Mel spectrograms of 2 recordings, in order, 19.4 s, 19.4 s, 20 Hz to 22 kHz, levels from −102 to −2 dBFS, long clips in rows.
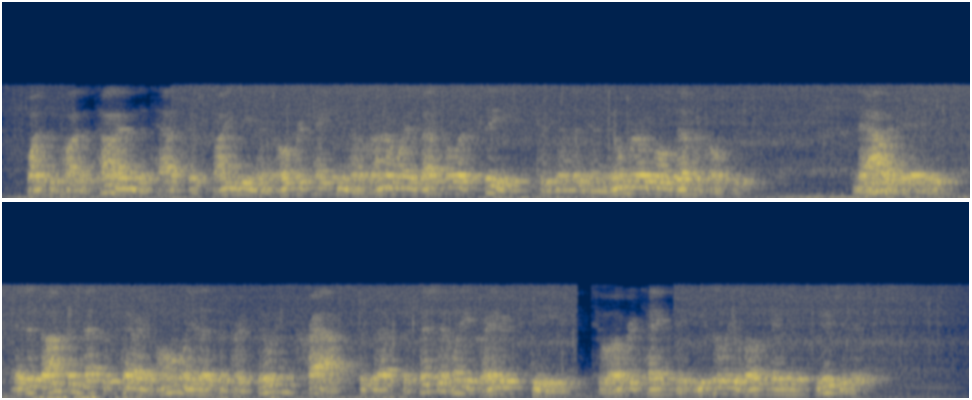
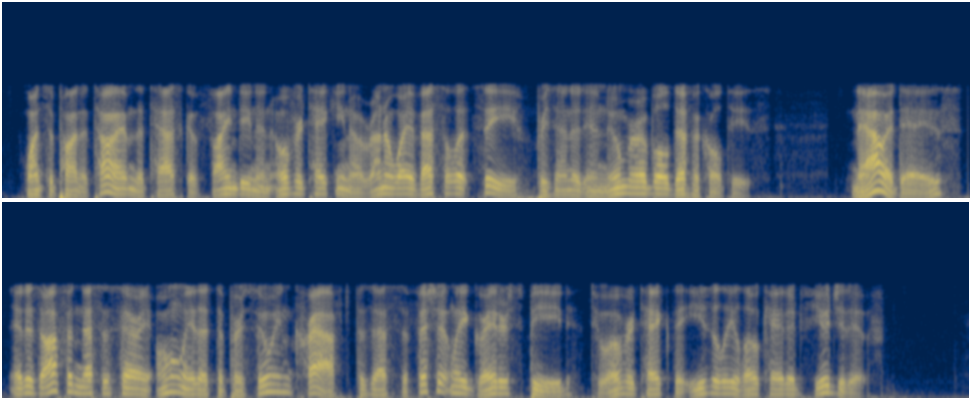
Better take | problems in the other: second | background sound (Water tap, faucet); 19 dB below the speech // room echo; dies away in 0.7 s

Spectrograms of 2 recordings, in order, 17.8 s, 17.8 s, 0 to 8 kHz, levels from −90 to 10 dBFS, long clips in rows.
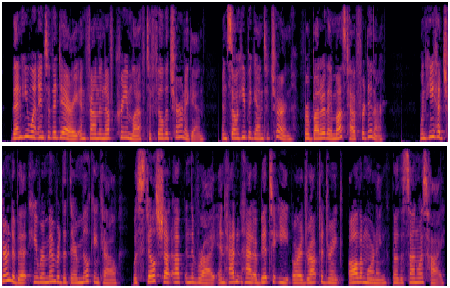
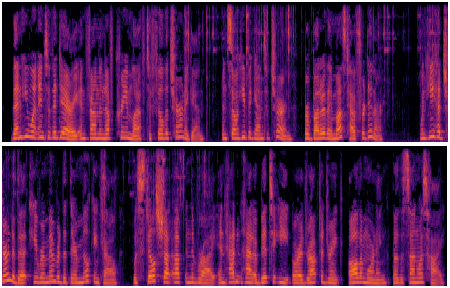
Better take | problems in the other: first | noise reduction (neural mask model RNNoise)

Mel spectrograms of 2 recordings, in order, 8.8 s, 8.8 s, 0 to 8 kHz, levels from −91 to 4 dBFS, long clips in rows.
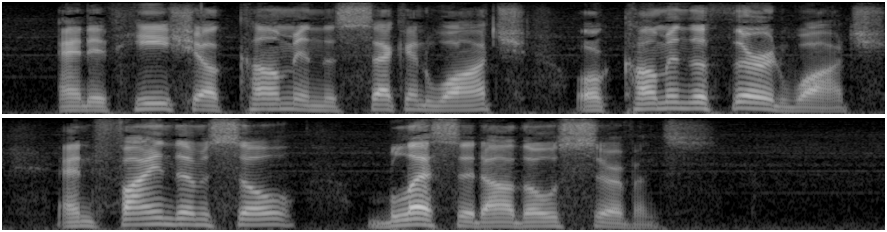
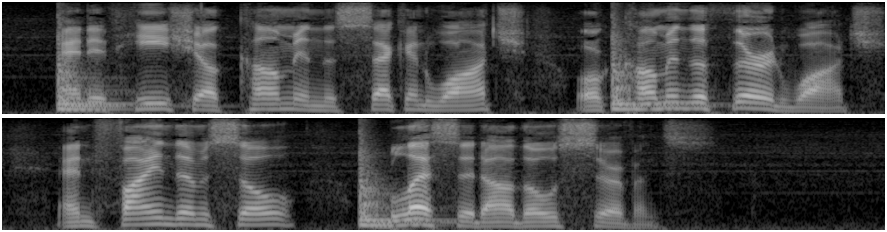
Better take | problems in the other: first | background sound (Snare drum); 12 dB below the speech

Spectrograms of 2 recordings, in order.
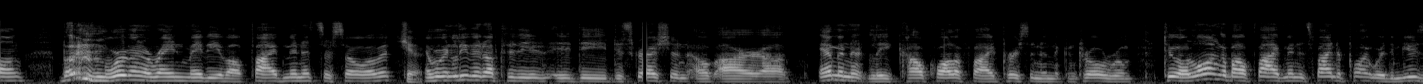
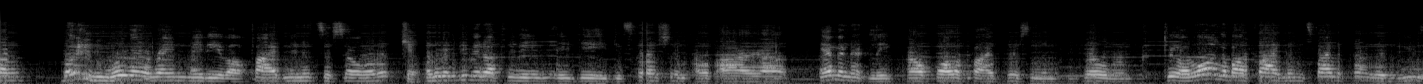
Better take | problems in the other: first | noise reduction (neural separator model SepFormer DNS4)

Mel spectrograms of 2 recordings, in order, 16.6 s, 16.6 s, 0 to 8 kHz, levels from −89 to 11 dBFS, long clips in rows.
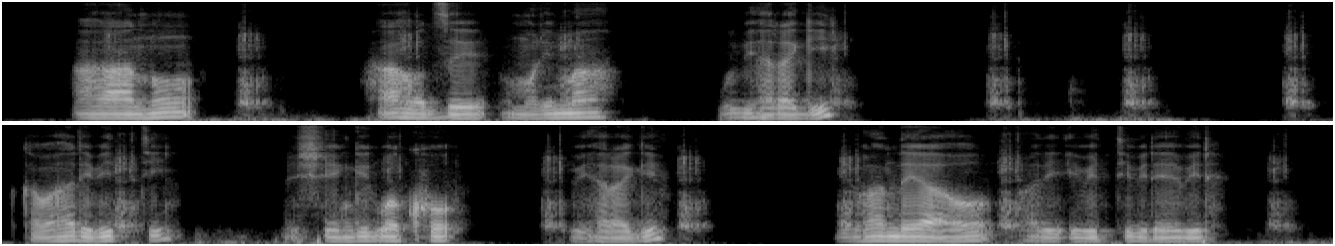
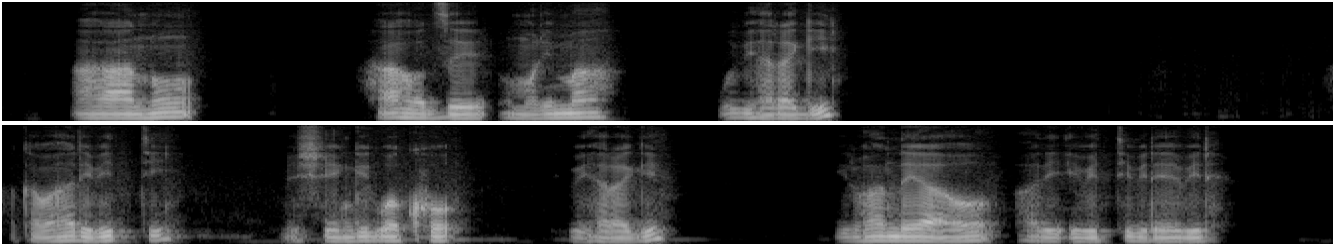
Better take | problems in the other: second | noise reduction (neural mask model Resemble Enhance denoiser)

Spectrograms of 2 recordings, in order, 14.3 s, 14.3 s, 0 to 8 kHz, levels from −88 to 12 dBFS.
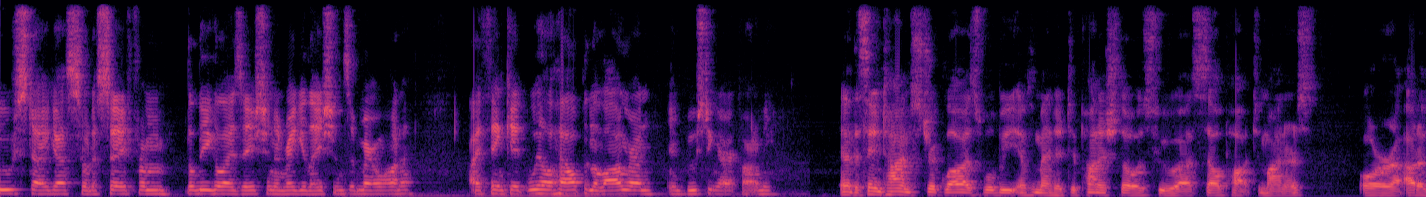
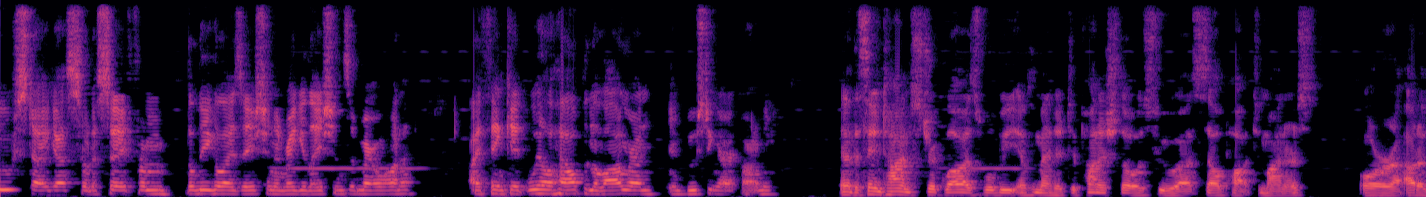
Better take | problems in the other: first | noise reduction (classical method Wiener filter)

